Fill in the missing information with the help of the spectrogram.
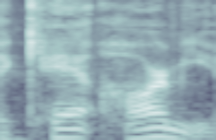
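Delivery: slow, giggling stoner drawl; spaced-out dude, laughing. Pretend. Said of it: "stoner voice".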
